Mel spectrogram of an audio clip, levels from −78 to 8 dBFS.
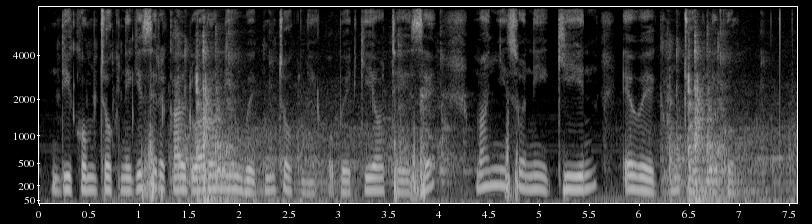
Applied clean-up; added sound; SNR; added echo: none; Sliding door; 6 dB; none.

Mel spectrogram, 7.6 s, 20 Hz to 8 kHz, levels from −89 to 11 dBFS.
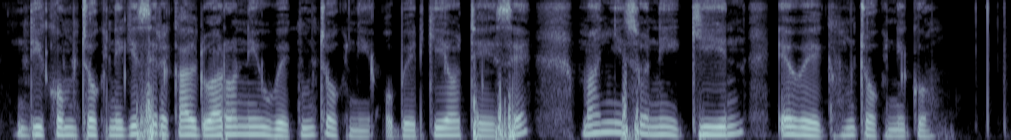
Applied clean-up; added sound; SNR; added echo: none; none; none; none.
